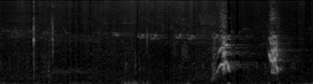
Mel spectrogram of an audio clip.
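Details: Italian hounds (Segugio Italiano) in hare-training: two loud, harmonic baying cries about a second apart near the end, after faint scattered sounds and a thin high tone in a quiet outdoor setting.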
